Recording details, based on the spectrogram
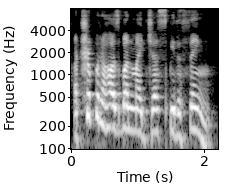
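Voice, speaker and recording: A man's voice: high voice, expressive, brisk, fairly bright tone. Man reading an animal fable with drama. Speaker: author reading own work. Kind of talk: expressive storytelling narration of animal fable.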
